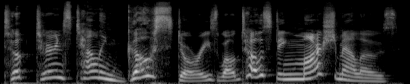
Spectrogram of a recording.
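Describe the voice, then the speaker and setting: A woman reading a children's picture book aloud as an expressive narrator. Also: on the high side, unhurried. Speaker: children's story reader.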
